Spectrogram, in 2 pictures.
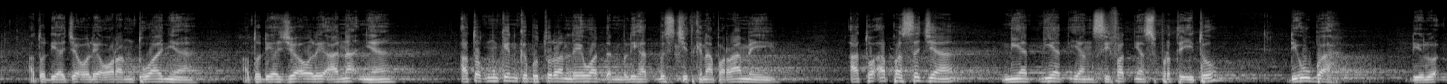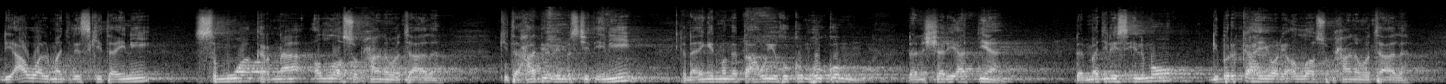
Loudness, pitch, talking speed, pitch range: -17 LUFS, 125 Hz, 120 wpm, 120-140 Hz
